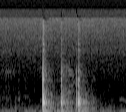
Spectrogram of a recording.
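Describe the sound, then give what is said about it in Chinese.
Gentle knocking on a door: three light, evenly spaced raps in quick succession, each short and fairly soft, against quiet background. “侯君集呢，在外边就轻轻的敲门。这敲门，猪八皮扑棱坐起来了。”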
